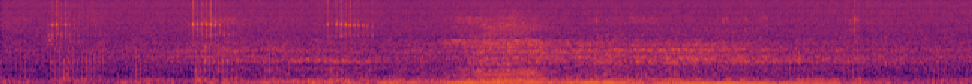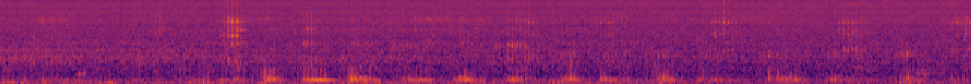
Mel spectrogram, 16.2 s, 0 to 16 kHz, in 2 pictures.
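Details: A 5-month-old Maine Coon cat purrs in a low, steady rumble, pulsing about three times a second, while cuddling with its owner.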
